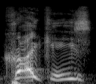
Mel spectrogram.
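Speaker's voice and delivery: very high squeaky dog with a Crocodile Hunter twang; Crikey dog voice. Pretend. Host mocks the dog as a Crocodile Hunter fan in a squeaky voice. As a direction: yap it like a cartoon dog shouting crikey. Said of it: "some highbrow British accent with you".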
